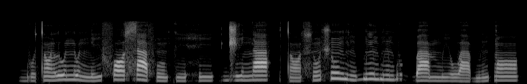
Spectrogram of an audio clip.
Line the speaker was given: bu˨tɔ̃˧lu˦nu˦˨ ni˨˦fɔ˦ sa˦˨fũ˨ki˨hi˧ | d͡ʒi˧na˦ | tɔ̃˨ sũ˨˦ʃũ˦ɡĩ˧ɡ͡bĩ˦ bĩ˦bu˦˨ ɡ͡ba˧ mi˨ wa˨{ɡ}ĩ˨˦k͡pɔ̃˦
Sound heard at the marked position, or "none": b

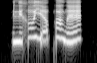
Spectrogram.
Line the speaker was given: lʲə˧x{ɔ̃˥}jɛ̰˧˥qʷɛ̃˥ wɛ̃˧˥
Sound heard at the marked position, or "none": ɔ̃˥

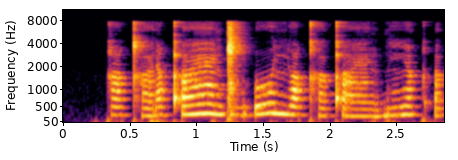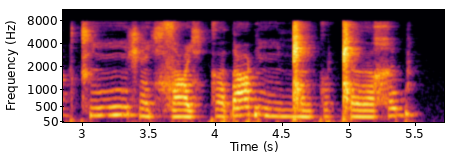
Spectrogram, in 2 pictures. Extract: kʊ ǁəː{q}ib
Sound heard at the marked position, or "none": χ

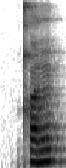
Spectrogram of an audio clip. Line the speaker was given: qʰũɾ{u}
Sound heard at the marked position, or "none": ũ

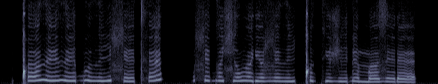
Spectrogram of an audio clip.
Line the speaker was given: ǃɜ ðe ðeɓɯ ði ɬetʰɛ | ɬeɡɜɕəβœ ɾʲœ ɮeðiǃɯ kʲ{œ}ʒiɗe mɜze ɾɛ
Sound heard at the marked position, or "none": œ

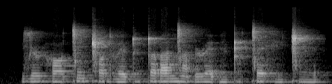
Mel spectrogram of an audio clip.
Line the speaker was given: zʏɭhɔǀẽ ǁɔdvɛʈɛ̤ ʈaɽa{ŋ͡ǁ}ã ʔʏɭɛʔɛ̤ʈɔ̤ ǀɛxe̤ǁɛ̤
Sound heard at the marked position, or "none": ŋ͡ǀ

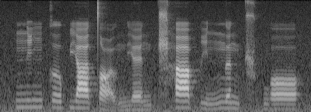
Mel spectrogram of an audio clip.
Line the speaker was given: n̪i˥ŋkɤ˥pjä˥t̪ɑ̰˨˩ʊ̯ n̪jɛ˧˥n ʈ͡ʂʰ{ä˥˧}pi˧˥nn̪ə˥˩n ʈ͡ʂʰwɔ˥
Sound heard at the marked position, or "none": ä˥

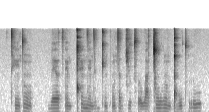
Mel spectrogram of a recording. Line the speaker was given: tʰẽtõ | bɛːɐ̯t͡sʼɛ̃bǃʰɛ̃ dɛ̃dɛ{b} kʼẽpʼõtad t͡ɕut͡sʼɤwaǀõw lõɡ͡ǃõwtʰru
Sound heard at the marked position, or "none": b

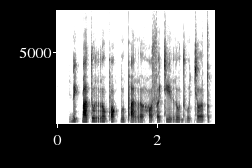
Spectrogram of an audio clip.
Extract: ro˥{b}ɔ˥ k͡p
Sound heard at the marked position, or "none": pʼ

